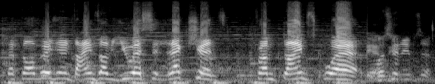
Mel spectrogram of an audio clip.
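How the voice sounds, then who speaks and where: A man doing street interviews at a crowded outdoor festival, asking brisk prompting questions. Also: very high voice, fairly even intonation. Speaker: street reporter. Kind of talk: vox-pop interviewing. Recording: loud crowd and music outdoors.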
